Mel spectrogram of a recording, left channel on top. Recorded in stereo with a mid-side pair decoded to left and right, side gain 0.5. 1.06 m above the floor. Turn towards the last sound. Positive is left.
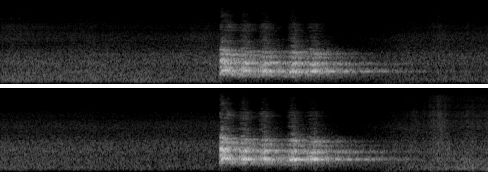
turn(degrees=-15)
